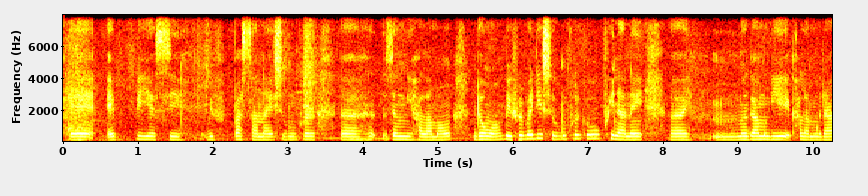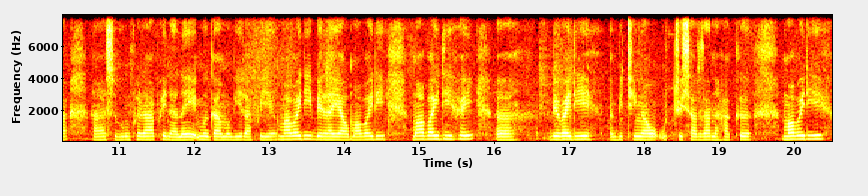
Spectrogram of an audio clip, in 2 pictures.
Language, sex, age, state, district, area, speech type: Bodo, female, 18-30, Assam, Udalguri, rural, spontaneous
